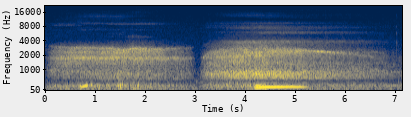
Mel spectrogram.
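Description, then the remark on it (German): Two long, hissing ujjayi breaths made by narrowing the glottis, an inhale then an exhale with a short pause between, loud, rasping like Darth Vader breathing through his dark helmet. No one speaks. “Und die Ujjayi-Atmung, die klingt eben ganz ähnlich wie Darth Vader, so als würde Darth Vader durch seine dunkle, äh, durch dein, seinen dunklen Helm atmen.”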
